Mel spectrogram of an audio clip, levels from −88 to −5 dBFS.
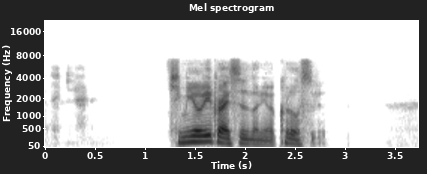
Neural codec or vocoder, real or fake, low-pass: codec, 16 kHz, 1 kbps, FunCodec, trained on LibriTTS, 50 frames a second; fake; 7.2 kHz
